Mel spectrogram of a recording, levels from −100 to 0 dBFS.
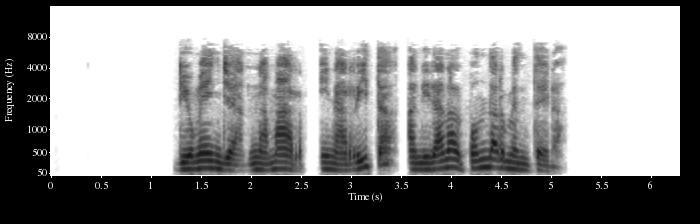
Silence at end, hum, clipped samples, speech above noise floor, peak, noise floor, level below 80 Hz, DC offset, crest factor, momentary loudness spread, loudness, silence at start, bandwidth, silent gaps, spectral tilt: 1.2 s; none; under 0.1%; over 75 dB; -2 dBFS; under -90 dBFS; -58 dBFS; under 0.1%; 16 dB; 8 LU; -16 LUFS; 1.3 s; 7 kHz; 2.57-2.67 s, 3.51-3.56 s; -7 dB/octave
